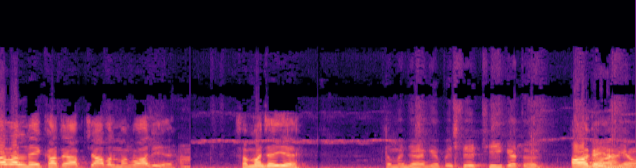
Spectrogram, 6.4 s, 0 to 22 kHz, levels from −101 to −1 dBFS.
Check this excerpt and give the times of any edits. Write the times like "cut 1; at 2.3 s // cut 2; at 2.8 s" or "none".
cut 1; at 1.9 s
